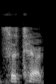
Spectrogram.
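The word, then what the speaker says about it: Soetoro: Because it was Soweto, or how do you pronounce that last name? – Sotaro? – Sotaro. Okay, that was his Obama's stepdad's name or something like that.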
